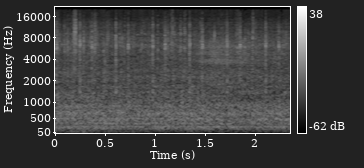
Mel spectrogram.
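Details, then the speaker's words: Andsky Gravita LS e-bike (750 W motor) riding in pedal assist: light regular tick with each wheel turn over tyre hum; rider suspects a bent spoke hitting the brake caliper. "And I think the spoke that was bent is hitting the brake caliper. Sounds like to me."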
